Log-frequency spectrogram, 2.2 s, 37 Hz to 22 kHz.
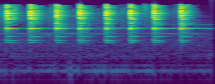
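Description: A double-walled metal tumbler is tapped eight times in a steady rhythm to check whether the gap between its walls is empty vacuum or filled with foam or asbestos. Each tap gives a bright, high metallic ping centered around 2.5 kHz with a short ring. The ringing shows an empty vacuum layer with no foam or asbestos filler.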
